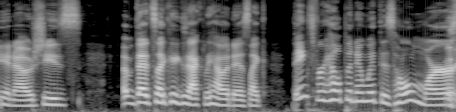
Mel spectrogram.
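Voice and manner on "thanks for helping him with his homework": strong put-on Midwestern accent, pitched up. Quoting the mom from a movie scene: imitating Mom with Midwestern accent. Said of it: "I just made her real Midwestern".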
